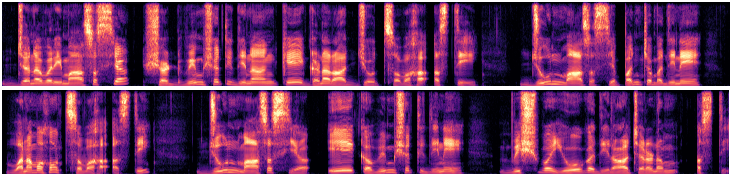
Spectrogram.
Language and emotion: Sanskrit, neutral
